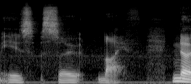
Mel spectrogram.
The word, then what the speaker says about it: Lif: like to call it LIF people like us I've seen comments up in people's videos where it's like dead like no this is you said it wrong it's not life it's LIF it's a one-and-only LIF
